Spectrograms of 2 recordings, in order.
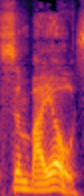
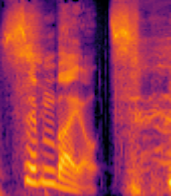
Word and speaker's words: symbiote: Well, when I eat the cereal, I call it symbiotes. – Symbiotes. – Yes. – It's symbiote. – Symbiote? I would have said symbiote.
